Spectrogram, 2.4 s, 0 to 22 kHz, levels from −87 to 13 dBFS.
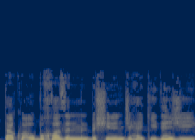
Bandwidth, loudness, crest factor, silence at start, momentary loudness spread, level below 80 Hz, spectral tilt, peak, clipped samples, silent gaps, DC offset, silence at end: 11 kHz; -28 LUFS; 14 dB; 0.05 s; 4 LU; -62 dBFS; -7 dB/octave; -12 dBFS; under 0.1%; none; under 0.1%; 0 s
